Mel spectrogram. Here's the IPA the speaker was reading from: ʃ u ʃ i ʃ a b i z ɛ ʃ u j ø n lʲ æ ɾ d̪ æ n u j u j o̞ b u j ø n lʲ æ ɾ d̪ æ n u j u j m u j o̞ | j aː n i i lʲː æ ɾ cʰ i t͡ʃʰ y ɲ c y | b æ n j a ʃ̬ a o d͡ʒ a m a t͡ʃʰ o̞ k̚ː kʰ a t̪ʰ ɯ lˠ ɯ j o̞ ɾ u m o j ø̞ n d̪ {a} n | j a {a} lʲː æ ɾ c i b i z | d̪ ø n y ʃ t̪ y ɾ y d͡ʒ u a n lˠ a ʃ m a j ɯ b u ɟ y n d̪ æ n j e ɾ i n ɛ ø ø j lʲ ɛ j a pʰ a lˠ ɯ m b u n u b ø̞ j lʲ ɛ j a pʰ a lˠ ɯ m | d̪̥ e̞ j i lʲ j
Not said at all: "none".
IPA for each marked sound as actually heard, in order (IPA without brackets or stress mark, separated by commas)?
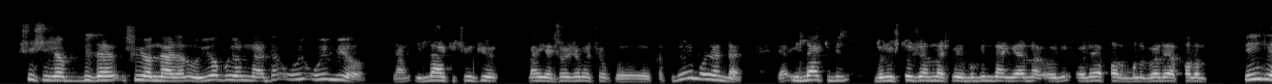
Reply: æ, i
